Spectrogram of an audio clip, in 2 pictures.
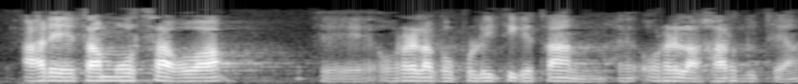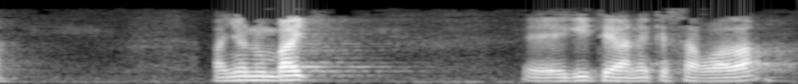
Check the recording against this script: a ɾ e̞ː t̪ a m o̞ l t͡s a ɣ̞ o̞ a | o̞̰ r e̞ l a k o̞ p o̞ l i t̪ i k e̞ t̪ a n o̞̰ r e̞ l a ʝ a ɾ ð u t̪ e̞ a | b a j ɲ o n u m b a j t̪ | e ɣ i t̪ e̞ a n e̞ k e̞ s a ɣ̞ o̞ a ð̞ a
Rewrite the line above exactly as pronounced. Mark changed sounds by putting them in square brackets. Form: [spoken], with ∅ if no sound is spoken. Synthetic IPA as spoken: a ɾ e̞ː t̪ a m o̞ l t͡s a ɣ̞ o̞ a | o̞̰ r e̞ l a k o̞ p o̞ l i t̪ i k e̞ t̪ a n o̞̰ r e̞ l a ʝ a ɾ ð u t̪ e̞ a | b a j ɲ o n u m b a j t̪ | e ɣ i t̪ e̞ a n e̞ k e̞ s a ɣ̞ o̞ a ð̞ a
